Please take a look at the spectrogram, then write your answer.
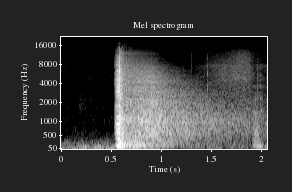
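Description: A single sharp 9mm gunshot from a compact short-barrel handgun firing Speer Gold Dot ammunition, loud and close, with a long echoing decay that fades over about a second and a half.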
